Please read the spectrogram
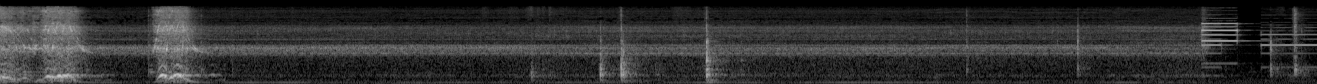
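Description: The small brushless motors of an Eachine EX2 mini quadcopter, on a replacement JHEMCU 4-in-1 ESC, rev in short bursts that rise and fall in pitch. They then settle into a steady high whine with hiss, with a few light clicks. Near the end comes a quick run of electronic beeps at stepping pitches.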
